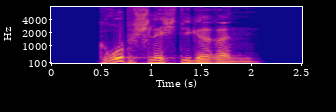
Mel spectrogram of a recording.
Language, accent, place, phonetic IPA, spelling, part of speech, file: German, Germany, Berlin, [ˈɡʁoːpˌʃlɛçtɪɡəʁən], grobschlächtigeren, adjective, De-grobschlächtigeren.ogg
- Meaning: inflection of grobschlächtig: 1. strong genitive masculine/neuter singular comparative degree 2. weak/mixed genitive/dative all-gender singular comparative degree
